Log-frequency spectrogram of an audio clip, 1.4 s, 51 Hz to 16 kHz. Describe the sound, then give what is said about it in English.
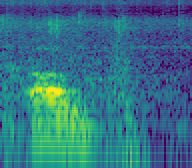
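Shower water runs as a steady hiss throughout while a person is in the shower, a couple of days before New Year's at the end of 2021, with a short burst of voice rising briefly over it near the start. “I'm in the shower right now.”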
